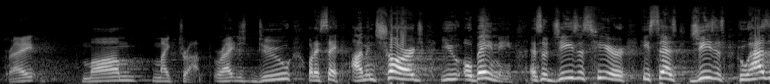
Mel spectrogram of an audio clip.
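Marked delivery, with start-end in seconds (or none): 2.4-5.1 loud, commanding mock mom; a parent barking the final word; bossy mom. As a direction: lay down the law like a mom. Mom voiced asserting authority.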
